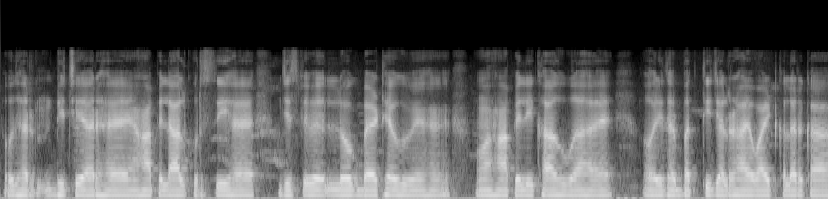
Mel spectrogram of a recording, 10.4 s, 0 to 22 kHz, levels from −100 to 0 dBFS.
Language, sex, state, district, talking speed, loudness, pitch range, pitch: Hindi, male, Chhattisgarh, Balrampur, 160 wpm, -17 LUFS, 105-110 Hz, 105 Hz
